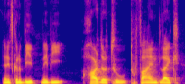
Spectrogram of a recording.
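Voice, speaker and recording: A man's voice: lowish voice, little pitch movement, a little slow, darkish tone. A man in his thirties from Switzerland, a band member speaking thoughtfully in an interview, hesitant and repeating words. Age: 30s. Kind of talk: casual interview chat.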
